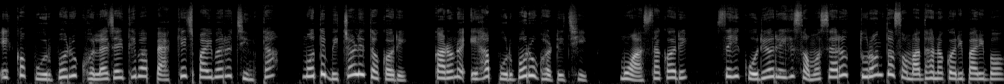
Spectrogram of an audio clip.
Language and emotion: Odia, fearful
